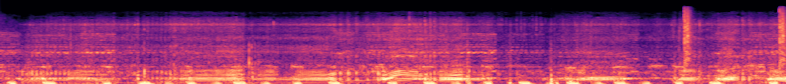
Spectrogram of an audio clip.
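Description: Husqvarna enduro motorcycle engine revving up and down again and again as the bike is ridden over a rough, rocky forest trail, with a couple of sharp knocks near the end.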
